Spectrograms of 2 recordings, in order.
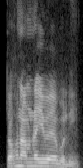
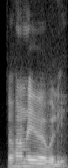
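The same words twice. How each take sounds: Both takes have the same delivery.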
